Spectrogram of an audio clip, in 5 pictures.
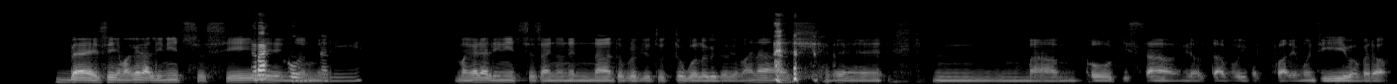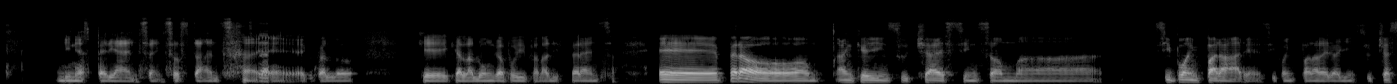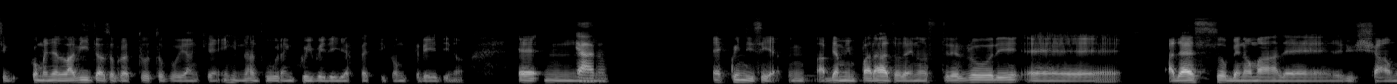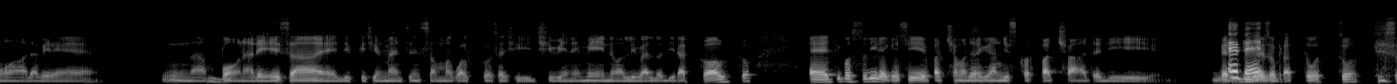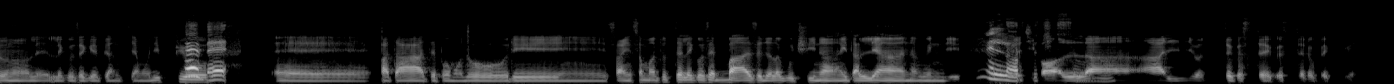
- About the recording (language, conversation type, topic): Italian, podcast, Qual è un'esperienza nella natura che ti ha fatto cambiare prospettiva?
- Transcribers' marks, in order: "proprio" said as "propio"; chuckle; laughing while speaking: "nascere"; tapping; laughing while speaking: "sostanza"; tongue click; other background noise; laughing while speaking: "che sono"; "italiana" said as "italliana"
